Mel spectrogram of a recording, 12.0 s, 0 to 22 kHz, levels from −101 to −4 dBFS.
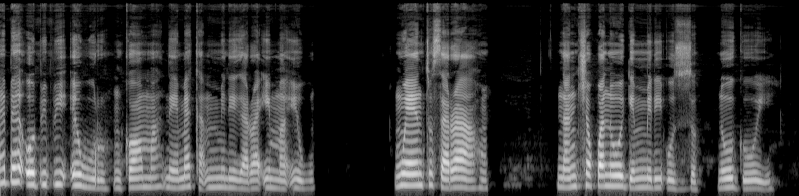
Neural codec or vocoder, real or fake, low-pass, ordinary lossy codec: none; real; none; none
